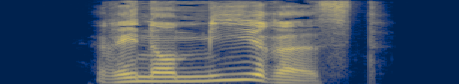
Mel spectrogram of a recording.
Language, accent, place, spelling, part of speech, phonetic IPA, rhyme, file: German, Germany, Berlin, renommierest, verb, [ʁenɔˈmiːʁəst], -iːʁəst, De-renommierest.ogg
- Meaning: second-person singular subjunctive I of renommieren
